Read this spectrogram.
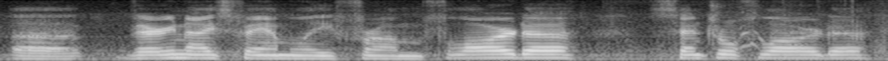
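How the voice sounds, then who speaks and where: A man's voice: on the high side, little pitch movement, a little slow, a bit bright, slight background noise, low-quality recording. Friendly man hosting a travel vlog. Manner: friendly, a little nervous on camera. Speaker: family travel vlogger. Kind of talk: casual vlog chat.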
